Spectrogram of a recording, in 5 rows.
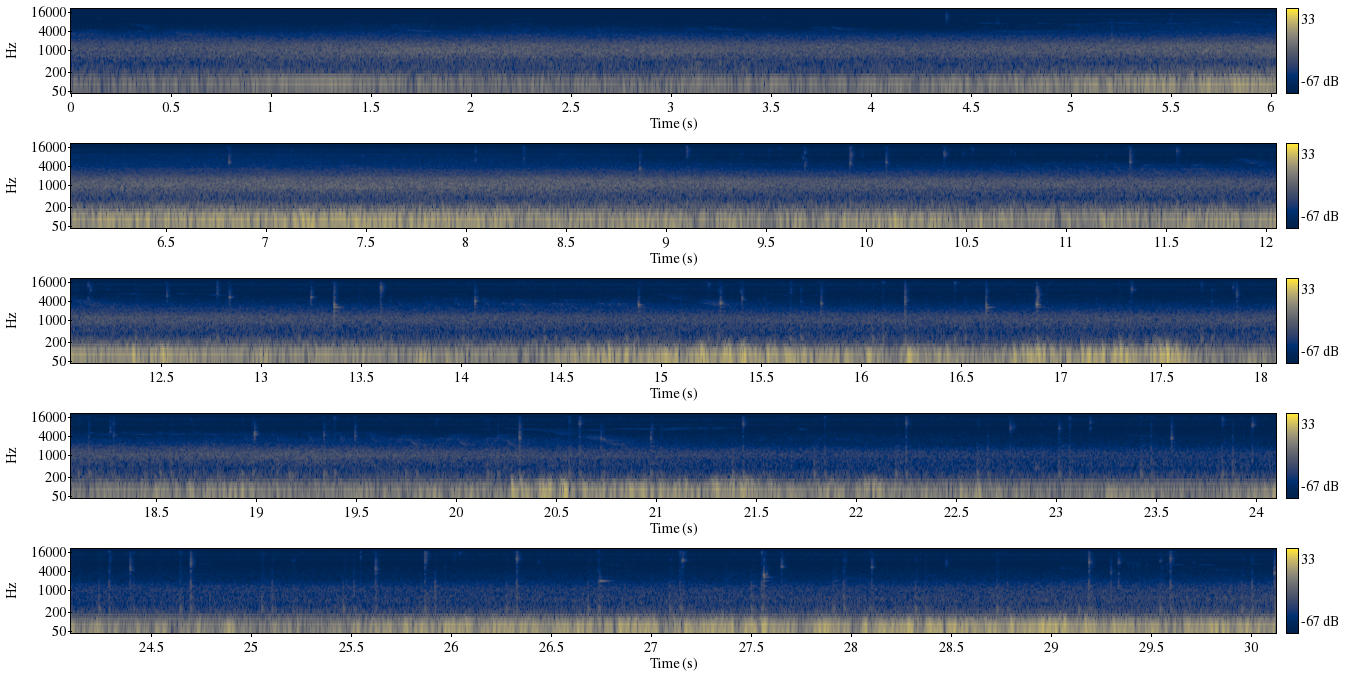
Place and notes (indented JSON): {
  "title": "Grahvi, Paasiku, Harju maakond, Estonia - Birch Sap",
  "date": "2020-04-04 20:16:00",
  "description": "Birch sap drips into the bottle and the birds sing.",
  "latitude": "59.36",
  "longitude": "25.32",
  "altitude": "55",
  "timezone": "Europe/Tallinn"
}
